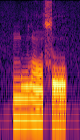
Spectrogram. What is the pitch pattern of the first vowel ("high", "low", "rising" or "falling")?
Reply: high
